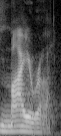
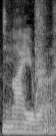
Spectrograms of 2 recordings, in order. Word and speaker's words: Moira: Patrick I'm sorry Patrick it's it's Myra oh God Myra that's how you pronounce it Moira Moira McTaggart this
